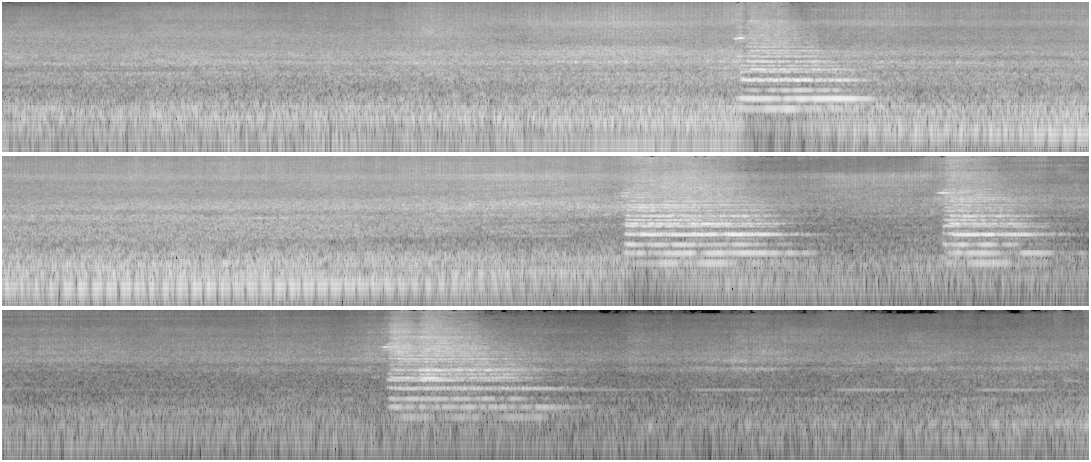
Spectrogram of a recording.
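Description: A diesel locomotive's air horn sounds four blasts, each a chord of several tones: one about a quarter of the way in, two close together just past the middle, and a last one near the end. Under them runs the low rumble of the diesel engine and the passing train, heaviest in the first half.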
